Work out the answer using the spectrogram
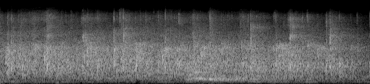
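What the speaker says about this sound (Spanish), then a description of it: "Denle un aplauso a Dios por eso." A church congregation breaks into steady, dense applause that fills the room, with a faint murmur of voices underneath.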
